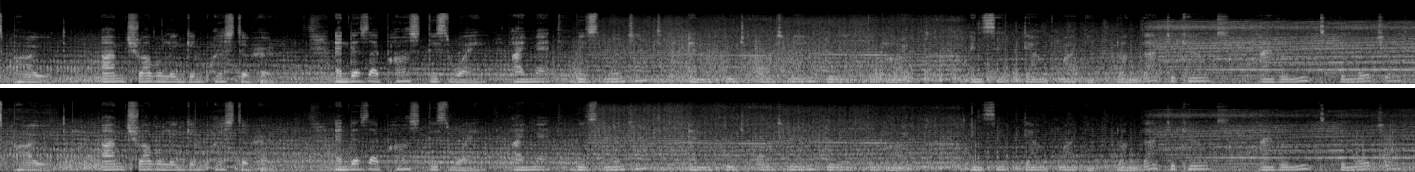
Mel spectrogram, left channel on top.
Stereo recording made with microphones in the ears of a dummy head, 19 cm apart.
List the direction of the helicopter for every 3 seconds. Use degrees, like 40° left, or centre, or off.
50° right, 30° right, centre, 40° left, 50° left.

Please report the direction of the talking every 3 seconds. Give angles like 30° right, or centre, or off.
centre, 30° left, 40° left, 50° left, 50° left.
